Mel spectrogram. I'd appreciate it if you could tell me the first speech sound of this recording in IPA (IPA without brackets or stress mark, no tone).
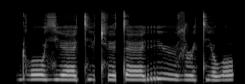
ɖʱ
